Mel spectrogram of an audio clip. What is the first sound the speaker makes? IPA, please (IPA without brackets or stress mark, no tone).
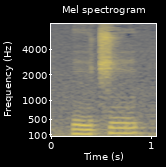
i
